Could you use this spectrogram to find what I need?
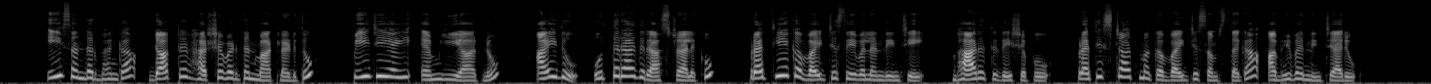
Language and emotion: Telugu, neutral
